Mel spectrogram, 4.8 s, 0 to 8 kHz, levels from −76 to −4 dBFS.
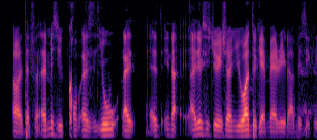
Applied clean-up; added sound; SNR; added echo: none; none; none; none.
